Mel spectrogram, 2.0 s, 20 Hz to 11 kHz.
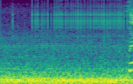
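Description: Mitsubishi Delica L300 van driving along a street, heard from inside the cabin: a steady low drone of engine and road noise. A higher hiss joins about half a second in.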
